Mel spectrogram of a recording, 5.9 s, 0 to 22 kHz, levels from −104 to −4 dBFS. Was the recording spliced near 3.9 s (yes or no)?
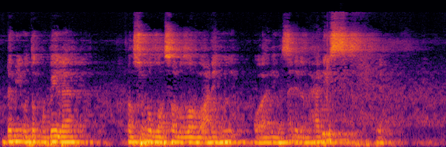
yes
